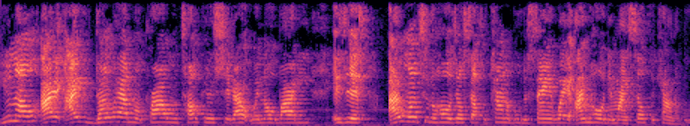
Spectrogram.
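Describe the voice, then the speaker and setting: In an animated tone, a woman with a high voice speaks at a moderate pace with ordinary pitch variation, audible room echo and noticeable background noise. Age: 20s. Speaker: YouTuber. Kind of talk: casual chat.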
